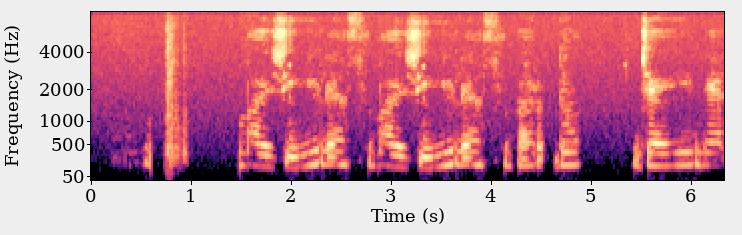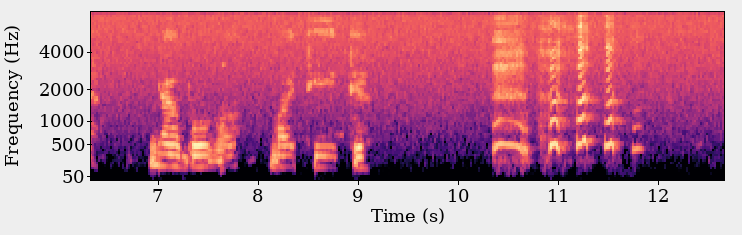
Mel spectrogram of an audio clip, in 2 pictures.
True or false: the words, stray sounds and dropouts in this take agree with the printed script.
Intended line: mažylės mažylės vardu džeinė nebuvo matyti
false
